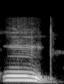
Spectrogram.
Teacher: ई का उच्चारण स्थान जो है वो तालू होगा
